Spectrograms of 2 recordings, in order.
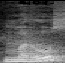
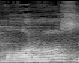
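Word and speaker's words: morose: चिड़चिड़ा बन गया है मारस बन गया है spelling M ओ आर ओ एस सी है पर प्रनंसीएशन मोरोसे नहीं है मारस नेक्स्ट सेंटेंस है वही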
